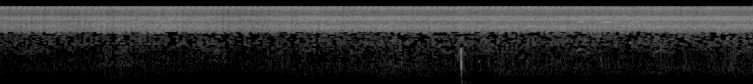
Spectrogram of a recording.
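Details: Steady shrill cicada chorus in summer on Awaji Island, Hyogo, Japan, near free-ranging Japanese macaques: continuous high hissing buzz without pauses, one brief tap midway.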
